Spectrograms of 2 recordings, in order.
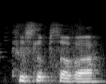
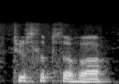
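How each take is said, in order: Both takes have the same delivery.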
